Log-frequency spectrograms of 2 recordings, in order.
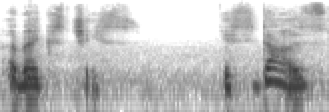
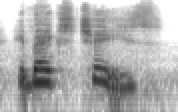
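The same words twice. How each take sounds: First: Hushed, whispered repeat; whispered aside. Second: Said in the usual way. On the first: Real, not acted. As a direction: drop to a secretive whisper. Hushed repeat of her own remark.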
